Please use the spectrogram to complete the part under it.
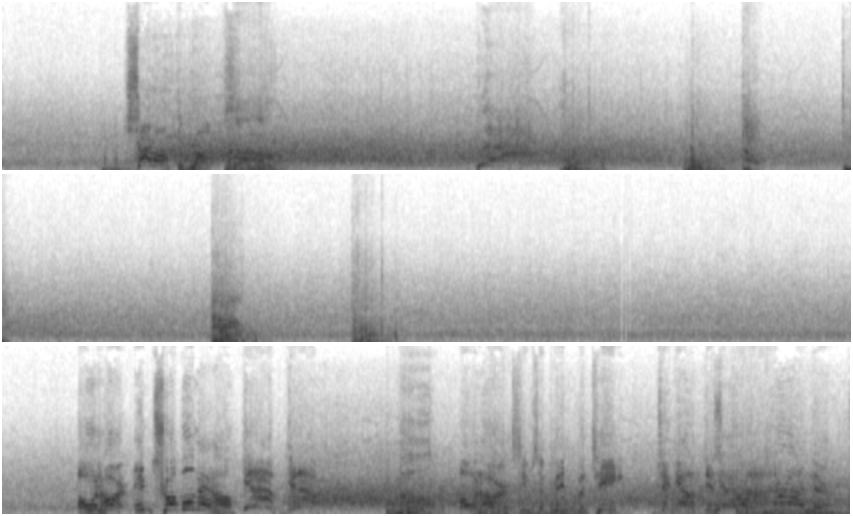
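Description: Bodies thud heavily onto a wrestling ring mat, again and again.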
